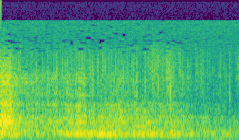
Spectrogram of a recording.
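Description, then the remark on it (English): A thunder crash from a lightning strike quite near, likely on one of the copper beech trees, bursts out sharply, then settles into a deep, rolling rumble that stays loud and steady for a couple of seconds, with no voices. “Good heavens, that lightning must have hit quite near here.”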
